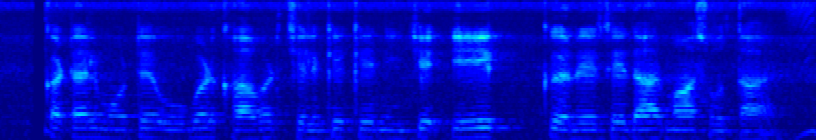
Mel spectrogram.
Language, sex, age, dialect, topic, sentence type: Hindi, male, 25-30, Kanauji Braj Bhasha, agriculture, statement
